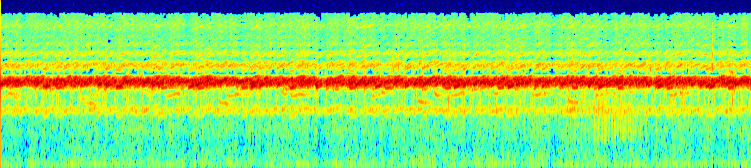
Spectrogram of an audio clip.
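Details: Spring peepers calling in a dense nighttime chorus at a frog pond early in the year: countless high, shrill peeps merge into a steady, ringing wall of sound that never pauses.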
